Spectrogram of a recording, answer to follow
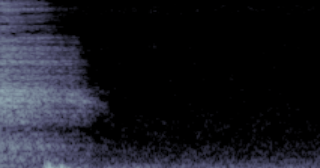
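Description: A woman's soft breathy exhale that fades out within the first second, followed by quiet room tone.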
